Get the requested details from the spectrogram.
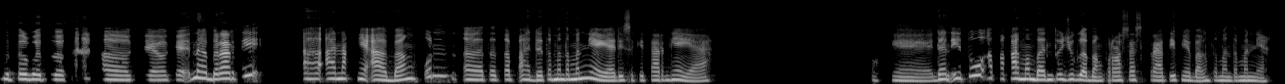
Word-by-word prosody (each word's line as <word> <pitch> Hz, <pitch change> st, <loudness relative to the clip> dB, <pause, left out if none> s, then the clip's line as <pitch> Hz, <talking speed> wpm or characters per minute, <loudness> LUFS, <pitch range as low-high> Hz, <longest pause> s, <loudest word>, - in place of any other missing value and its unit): Betul 240 Hz, -1 st, +1 dB
betul, 225 Hz, 0 st, -2 dB, 0.4 s
oke 210 Hz, -1 st, -1 dB, 0.2 s
oke. 215 Hz, +1 st, -5 dB, 0.2 s
Nah, 290 Hz, -2 st, +5 dB
berarti, 270 Hz, -, +5 dB, 0.6 s
eee, 255 Hz, 0 st, 0 dB
anaknya 260 Hz, -1 st, +1 dB
abang 210 Hz, +6 st, +2 dB
pun, 360 Hz, +4 st, -4 dB, 0.3 s
eee, 215 Hz, -2 st, +1 dB
tetap 215 Hz, +1 st, -4 dB
ada 210 Hz, -3 st, 0 dB
teman-temannya 230 Hz, +4 st, +4 dB
ya, 175 Hz, -, +3 dB
di 190 Hz, -, -1 dB
sekitarnya, 200 Hz, +2 st, -3 dB
ya? 155 Hz, -1 st, -4 dB, 1.7 s
Oke, 175 Hz, -3 st, -5 dB
dan 235 Hz, 0 st, +1 dB
itu 280 Hz, -, 0 dB
apakah 265 Hz, -2 st, -2 dB
membantu 230 Hz, -2 st, +3 dB
juga, 220 Hz, -2 st, +1 dB
Bang, 180 Hz, -1 st, -2 dB
proses 190 Hz, +2 st, -5 dB
kreatifnya, 195 Hz, 0 st, -3 dB
Bang, 165 Hz, +1 st, -3 dB
teman-temannya? 180 Hz, -3 st, -3 dB
215 Hz, 135 wpm, -25 LUFS, 190-240 Hz, 1.7 s, Nah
